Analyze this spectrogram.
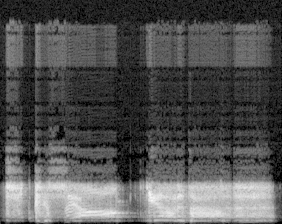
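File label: aircraft destroyed mood med, speech japanese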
